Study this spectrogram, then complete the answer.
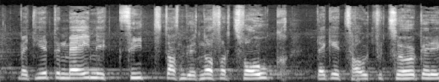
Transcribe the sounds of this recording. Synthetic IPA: ʋɛd̥iːɾd̥ɛɾmɛɪnɪsitd̥ɑsmyəsnɔfɔɾt͡sfɔʊkχ | d̥ɛɡɪp̚t͡shɑltfəɾt͡søːɡ̥əɾɪ

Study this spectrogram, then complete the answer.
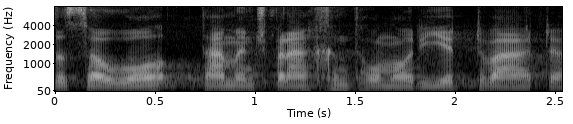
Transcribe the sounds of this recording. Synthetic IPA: əsːɔlod̥ɛmɛntʃprɛχən̩thɔnɔɾiːətʋæːrd̥ə

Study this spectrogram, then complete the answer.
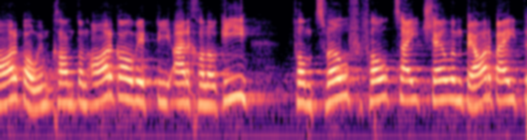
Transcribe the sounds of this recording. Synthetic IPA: ɑːɾɡɔʊɪmkʰɑnt̪oːnɑːɾɡ̥ɔʊvɪt̚d̥iʔɑɾχoloɡiː | fɔnt͡sʋœlfːɔlt͡sæɪtʃtɛlːənbeɑːɾbæɪtə

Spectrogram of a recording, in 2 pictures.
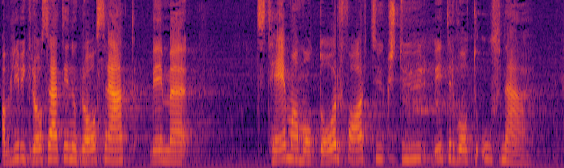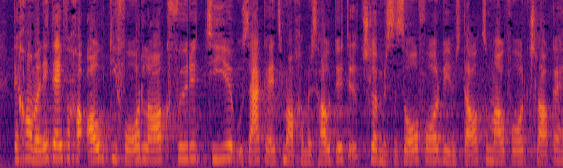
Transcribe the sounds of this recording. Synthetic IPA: ʔɑbəɾliəbiɡɾoːsɾæːt̪ɪnuɡɾoːsɾæːtʋɛnmə | stʰeːmɑmɔt̪oːɾfɑːɾt͡sykʃtyːɾʋɪd̪əɾʋɔt̪ufnæː | d̪̥ɛχɑmənɪdɛɪfɑχəʔɑwtifɔːrlɑːɡfʏɾət͡siːəʔusæːɡ̥əjɛt͡smɑχəmɪɾshɑwt̪ʋɪd̪əɾɛt͡sʃlœːmɪɾsəsoːfɔːɾʋiɪmstɑːtt͡somɑːwfɔːɾkʃlɑːɡ̥ə

